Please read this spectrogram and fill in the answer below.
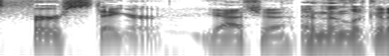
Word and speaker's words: Fuerstinger: get your name right my name is first singer oh yeah yeah I mean or you know fierce singer might be the proper way to say it I don't know I always say you know first you know yeah I get I get a lot yeah more people just look at it and they're like anybody anybody wants to know its first stinger gotcha and then look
